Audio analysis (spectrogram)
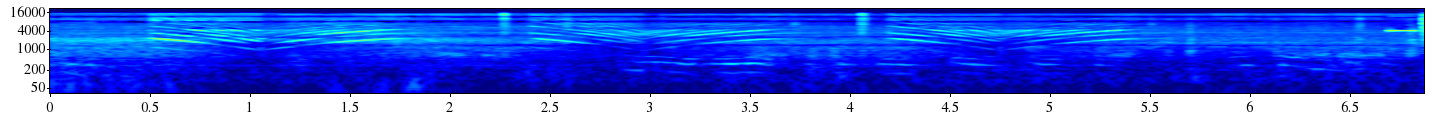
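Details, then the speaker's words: PS4, up-to-date software, clean unscratched disc inserted: repeated rising then falling whine bursts about every two seconds as the drive fails to spin up and read; dirty laser lens. "but when you pop the cd in you can actually hear it trying to run it's trying to spin but for some reason um it's not being read so it can't spin up to the appropriate speed"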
